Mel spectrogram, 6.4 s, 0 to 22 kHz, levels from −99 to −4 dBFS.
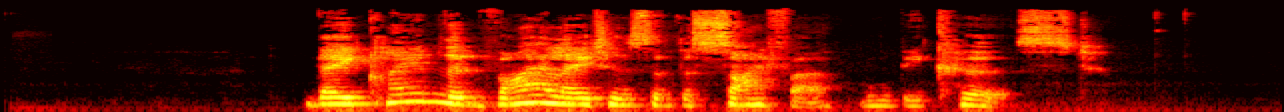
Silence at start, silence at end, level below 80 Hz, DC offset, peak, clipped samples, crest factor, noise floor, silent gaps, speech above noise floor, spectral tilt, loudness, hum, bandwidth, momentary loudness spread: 1.55 s; 0.9 s; -60 dBFS; under 0.1%; -10 dBFS; under 0.1%; 20 dB; -79 dBFS; none; 53 dB; -3 dB/octave; -25 LUFS; none; 16.5 kHz; 17 LU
